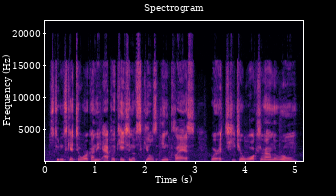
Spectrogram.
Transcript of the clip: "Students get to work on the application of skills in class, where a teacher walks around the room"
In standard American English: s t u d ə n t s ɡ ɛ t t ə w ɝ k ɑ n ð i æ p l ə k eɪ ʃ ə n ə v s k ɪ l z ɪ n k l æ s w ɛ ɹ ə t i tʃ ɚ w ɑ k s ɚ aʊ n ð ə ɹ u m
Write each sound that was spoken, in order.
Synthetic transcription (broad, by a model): s t u d n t s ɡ ɛ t t ə w ɝ k n ð i æ p l ə k eɪ ʃ ə n ə v s k ɪ l z ɪ n k l æ s w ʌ ɹ ə t i tʃ ɚ w ɑ k s ɚ aʊ n ð ə ɹ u m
